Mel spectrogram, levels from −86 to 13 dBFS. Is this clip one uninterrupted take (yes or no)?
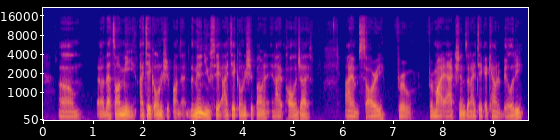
no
